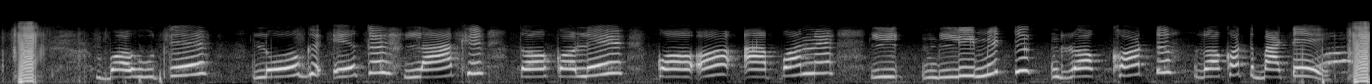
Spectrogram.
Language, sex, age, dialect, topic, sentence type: Bhojpuri, female, 25-30, Northern, banking, statement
